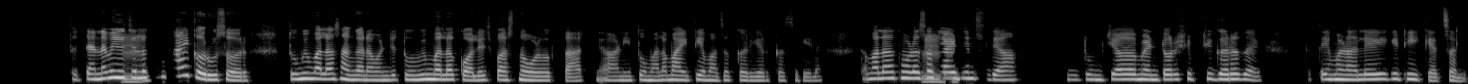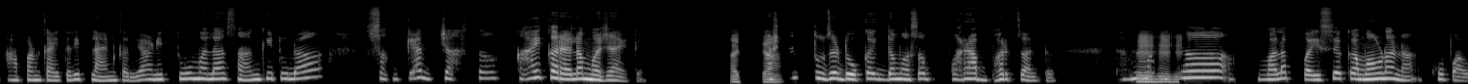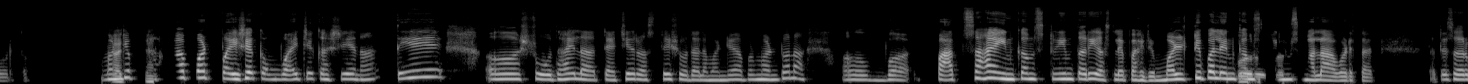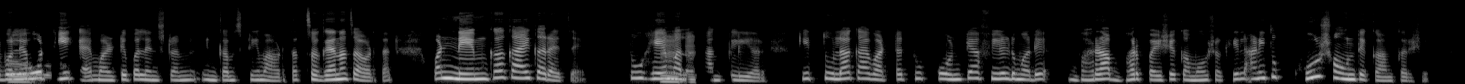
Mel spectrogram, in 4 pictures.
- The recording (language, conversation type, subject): Marathi, podcast, करिअर बदलताना तुला सगळ्यात मोठी भीती कोणती वाटते?
- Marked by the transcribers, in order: stressed: "भराभर"; in English: "इन्कम स्ट्रीम"; in English: "मल्टीपल इनकम स्ट्रीम्स"; other background noise; in English: "मल्टीपल इंस्ट्रक स्ट्रीम"; "इन्कम" said as "इंस्ट्रक"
